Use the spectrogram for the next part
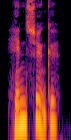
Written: hensynke

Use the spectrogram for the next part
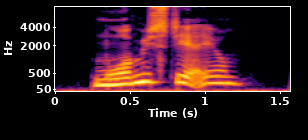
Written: mordmysterium

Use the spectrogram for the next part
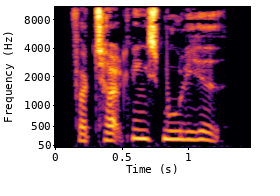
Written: fortolkningsmulighed

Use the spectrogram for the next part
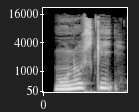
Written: monoski

